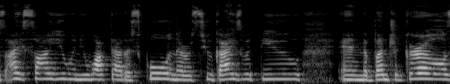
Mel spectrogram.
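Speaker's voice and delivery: imitated yelling. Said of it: "he started yelling at me".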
